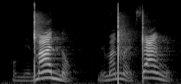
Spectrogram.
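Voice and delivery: loud insistence; emphatic loud. Real, not acted. Insisting it means a real brother, loudly. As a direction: punch it out loud.

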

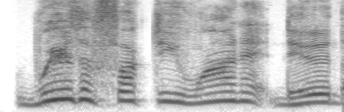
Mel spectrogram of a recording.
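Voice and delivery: high, exasperated demand; retold flipping out. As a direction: re-enact losing your cool at a customer. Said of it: "flipped out".

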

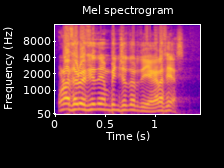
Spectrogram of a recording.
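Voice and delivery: high, loud snappy order; quick bar order. Retold or imitated. Ordering at the crowded bar, loud quick order. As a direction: get the order in loud and fast.

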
